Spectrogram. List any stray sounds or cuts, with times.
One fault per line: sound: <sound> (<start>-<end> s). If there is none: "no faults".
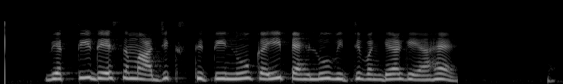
no faults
